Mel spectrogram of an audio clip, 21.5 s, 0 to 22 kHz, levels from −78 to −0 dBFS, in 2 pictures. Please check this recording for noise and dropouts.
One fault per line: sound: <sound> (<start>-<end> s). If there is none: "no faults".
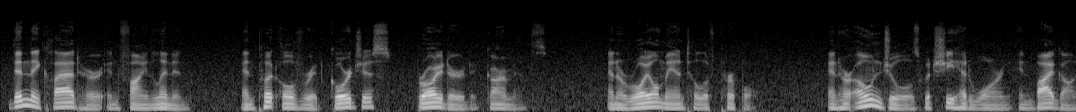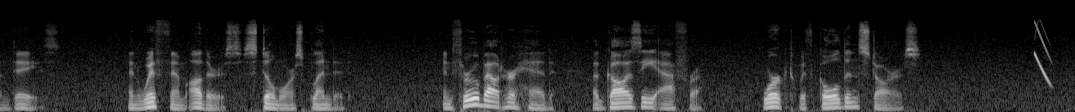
sound: chirp (21.1-21.3 s)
